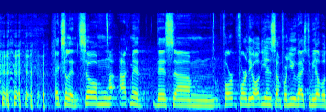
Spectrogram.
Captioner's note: laughs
